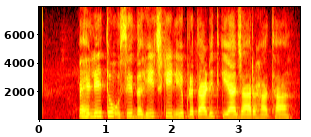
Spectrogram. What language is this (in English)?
Hindi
